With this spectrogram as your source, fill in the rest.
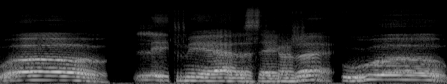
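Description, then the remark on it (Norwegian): A man's voice processed with an echo effect, loud, calling out a long drawn-out exclamation, speaking a short phrase, then exclaiming again, the words trailing into repeats; he calls "Hallo" and "Ekko". “Hallo? Hallo? Ekko? Ekko? Ekko? Ekko?”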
